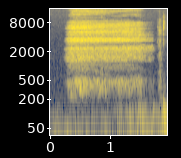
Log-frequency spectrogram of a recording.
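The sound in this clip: A deep cleansing breath, one long airy rush of air lasting about a second and a half, faint and alone, trailing off at the end.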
